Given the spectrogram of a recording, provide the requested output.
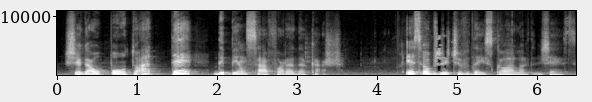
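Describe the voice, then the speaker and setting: Her medium-pitched voice has a dark, mellow tone, and the woman moves at a fairly slow pace with lively intonation. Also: very clean recording, silent background. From southern Brazil. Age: 60s. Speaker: professor. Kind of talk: radio interview.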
